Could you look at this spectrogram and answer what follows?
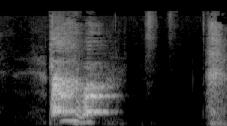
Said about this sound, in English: Sorry, my dog is barking. I don't mean that. What did you say? Relax. My puppy, she's barking. I don't know if you can hear it, but I'm sorry about that.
